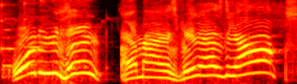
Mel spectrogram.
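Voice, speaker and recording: Someone performs a put-on character voice at a moderate pace. Faint music plays in the background. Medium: read story. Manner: boastful.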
